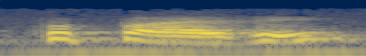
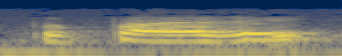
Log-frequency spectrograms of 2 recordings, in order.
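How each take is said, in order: Both takes have the same delivery.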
